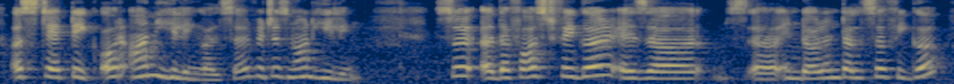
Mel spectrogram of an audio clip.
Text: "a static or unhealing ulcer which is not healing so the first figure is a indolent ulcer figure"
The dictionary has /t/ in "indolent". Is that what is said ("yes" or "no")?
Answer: yes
